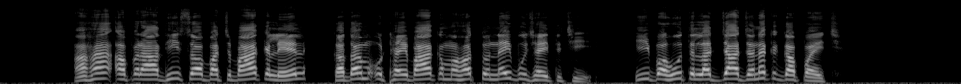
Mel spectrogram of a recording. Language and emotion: Maithili, disgusted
